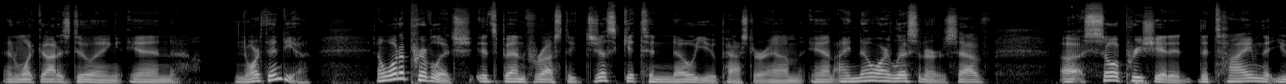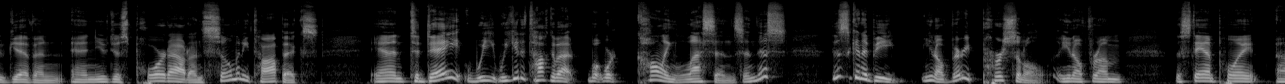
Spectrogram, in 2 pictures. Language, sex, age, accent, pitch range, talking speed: English, male, 40-59, American, 110-155 Hz, 175 wpm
